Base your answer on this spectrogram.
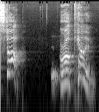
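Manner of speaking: loud shouted delivery with swinging, swooping pitch. Narrating a fight, a character with a blade at a captive's throat yells: yelling a threat. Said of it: "and yells".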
